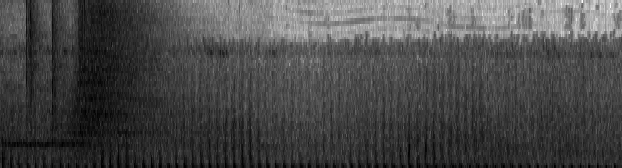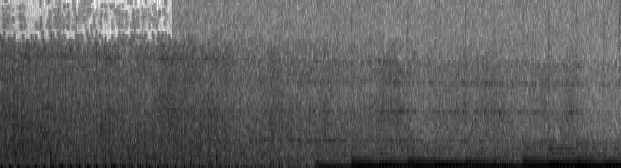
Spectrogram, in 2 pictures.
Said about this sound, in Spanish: Ya cansada y desconcertada de todo lo que vivo, el sonido de un helicóptero silencia toda la plaza.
